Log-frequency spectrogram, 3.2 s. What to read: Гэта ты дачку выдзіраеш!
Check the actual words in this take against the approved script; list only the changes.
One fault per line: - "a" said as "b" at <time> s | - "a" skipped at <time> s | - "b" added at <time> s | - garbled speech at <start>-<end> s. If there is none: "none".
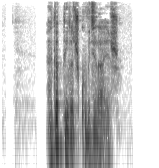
none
